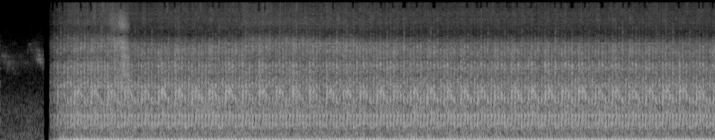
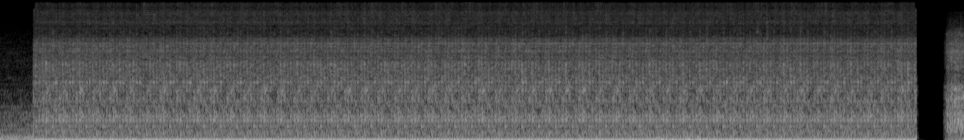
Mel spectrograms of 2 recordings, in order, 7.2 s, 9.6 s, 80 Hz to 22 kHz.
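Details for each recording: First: 2003 Volvo XC90 D5 diesel idling on new aftermarket mounts: heavy low drone with uneven shudder about four pulses a second; stiffer-bushed torque mount, likely petrol-variant part instead of D5-specific Volvo part, links engine directly to subframe. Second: 2003 Volvo XC90 D5 diesel idling with replacement mount fitted: even tickover with steady low clatter, no lumpy shake or surging; idle vibration far more acceptable, owner suspects vacuum system not fully working.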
